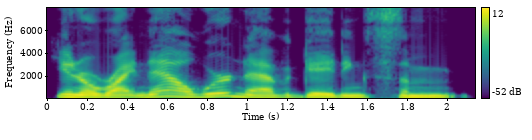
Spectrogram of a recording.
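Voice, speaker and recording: A woman's voice: on the low side, expressive, normal speed, no room sound. A woman co-hosting a casual podcast, talking in a playful, meandering way. Her voice swings freely up and down. The sound is close and dry, with no room around it. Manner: playful, rambling, easily amused. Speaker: podcast co-host. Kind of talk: casual chat.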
